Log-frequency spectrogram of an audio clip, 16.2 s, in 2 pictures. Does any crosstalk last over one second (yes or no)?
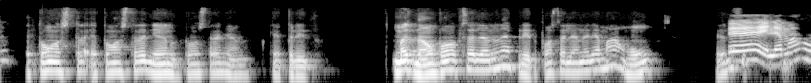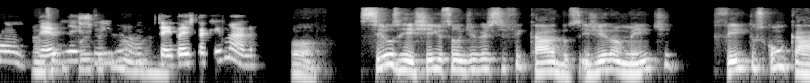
yes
